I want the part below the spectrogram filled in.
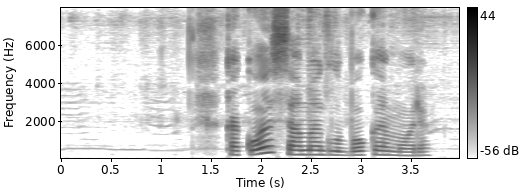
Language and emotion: Russian, neutral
